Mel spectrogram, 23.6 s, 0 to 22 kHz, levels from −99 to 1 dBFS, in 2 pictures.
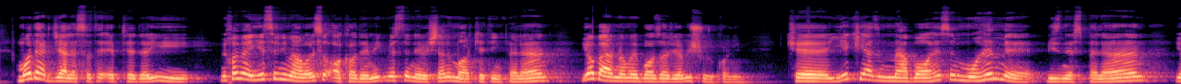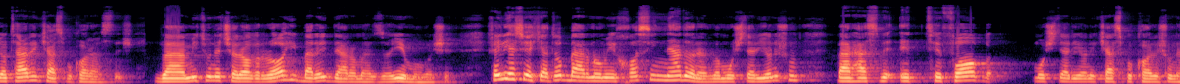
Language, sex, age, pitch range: Persian, male, 30-49, 145-190 Hz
